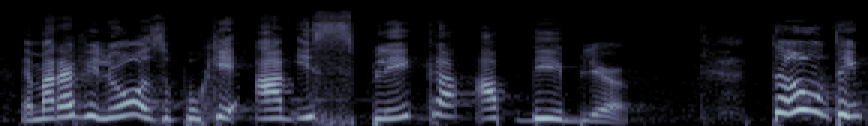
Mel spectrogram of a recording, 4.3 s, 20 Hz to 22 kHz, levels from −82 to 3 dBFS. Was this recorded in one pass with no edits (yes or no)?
no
